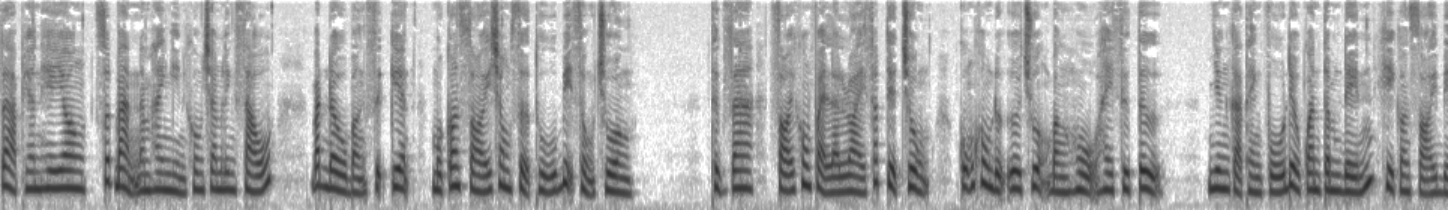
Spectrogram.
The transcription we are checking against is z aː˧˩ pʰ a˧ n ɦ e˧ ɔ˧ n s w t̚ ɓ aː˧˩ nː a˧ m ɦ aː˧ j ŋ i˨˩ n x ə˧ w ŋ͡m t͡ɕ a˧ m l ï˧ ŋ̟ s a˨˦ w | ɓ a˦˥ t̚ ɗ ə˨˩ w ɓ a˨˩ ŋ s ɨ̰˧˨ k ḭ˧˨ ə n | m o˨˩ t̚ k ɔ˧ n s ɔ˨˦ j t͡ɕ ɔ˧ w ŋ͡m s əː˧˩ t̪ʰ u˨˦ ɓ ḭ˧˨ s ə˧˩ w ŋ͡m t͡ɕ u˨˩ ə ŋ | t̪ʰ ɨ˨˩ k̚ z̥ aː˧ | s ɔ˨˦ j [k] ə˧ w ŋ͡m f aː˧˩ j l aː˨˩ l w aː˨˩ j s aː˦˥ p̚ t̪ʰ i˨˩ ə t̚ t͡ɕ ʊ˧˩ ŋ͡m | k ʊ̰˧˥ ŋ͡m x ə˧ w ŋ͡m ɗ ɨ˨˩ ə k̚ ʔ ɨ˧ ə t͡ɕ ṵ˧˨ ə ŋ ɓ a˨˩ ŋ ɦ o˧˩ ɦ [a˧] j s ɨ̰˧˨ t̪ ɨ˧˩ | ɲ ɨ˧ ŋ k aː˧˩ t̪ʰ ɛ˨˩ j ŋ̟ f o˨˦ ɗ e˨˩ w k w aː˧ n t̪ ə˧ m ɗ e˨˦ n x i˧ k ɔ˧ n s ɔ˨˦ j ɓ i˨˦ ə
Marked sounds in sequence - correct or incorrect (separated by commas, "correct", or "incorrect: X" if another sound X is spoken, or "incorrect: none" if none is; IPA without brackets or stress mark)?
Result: incorrect: x, correct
